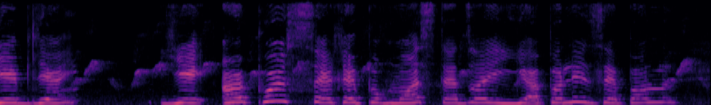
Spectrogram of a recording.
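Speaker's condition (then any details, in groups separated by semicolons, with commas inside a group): Ataxia; degenerative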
